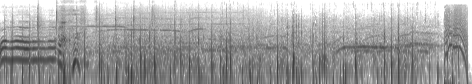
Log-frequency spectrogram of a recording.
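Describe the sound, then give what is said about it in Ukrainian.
A dense barrage of fireworks crackles and pops for several seconds, with whistling rockets rising and many sharp bangs overlapping, loud, with no talking. “Тут має бути таке, знаєш, якісь е, оплески, салюти.”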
